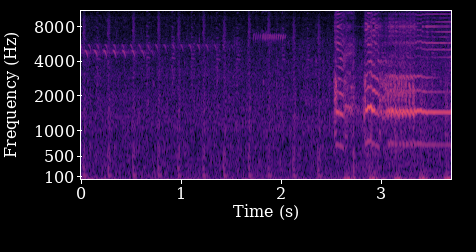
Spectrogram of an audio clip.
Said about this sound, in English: Look, a chicken hatched from the egg.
